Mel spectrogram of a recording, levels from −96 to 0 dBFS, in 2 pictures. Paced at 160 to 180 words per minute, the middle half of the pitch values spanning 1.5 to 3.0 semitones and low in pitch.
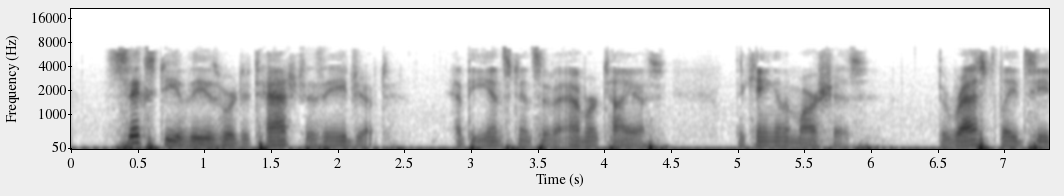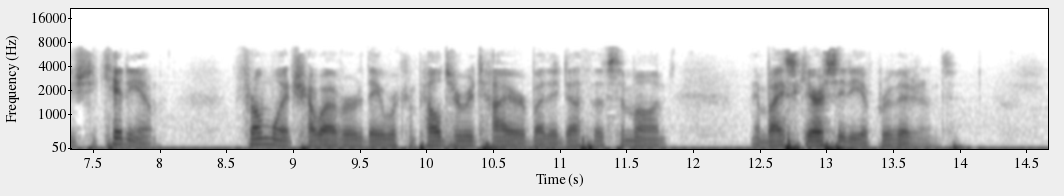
Yes: average, 170 wpm; narrow, 2.5 semitones; low, 115 Hz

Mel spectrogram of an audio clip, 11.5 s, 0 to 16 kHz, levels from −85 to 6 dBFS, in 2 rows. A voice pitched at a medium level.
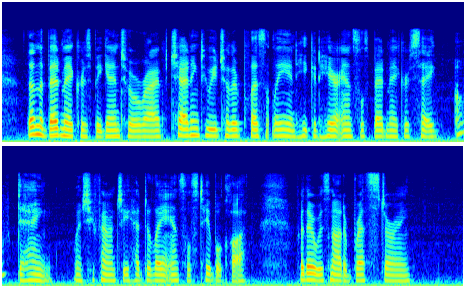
Yes: medium, 160 Hz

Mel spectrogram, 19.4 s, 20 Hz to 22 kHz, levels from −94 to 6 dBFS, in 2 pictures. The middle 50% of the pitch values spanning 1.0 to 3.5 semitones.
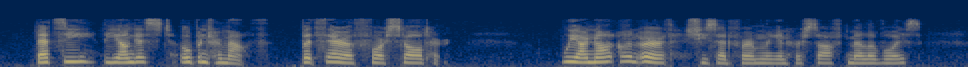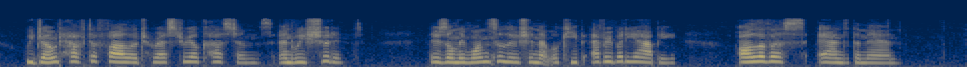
Yes: average, 3.0 semitones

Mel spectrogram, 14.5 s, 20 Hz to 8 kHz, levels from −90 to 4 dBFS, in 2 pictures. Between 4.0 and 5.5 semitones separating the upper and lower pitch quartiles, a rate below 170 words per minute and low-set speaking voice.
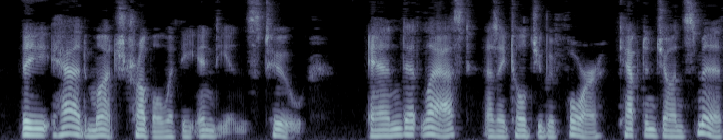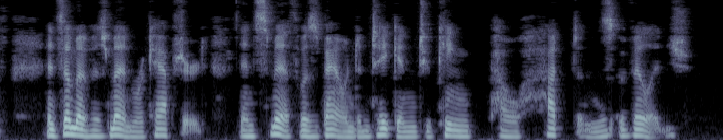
No: average, 3.6 semitones; average, 150 wpm; low, 120 Hz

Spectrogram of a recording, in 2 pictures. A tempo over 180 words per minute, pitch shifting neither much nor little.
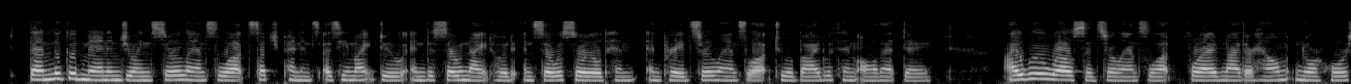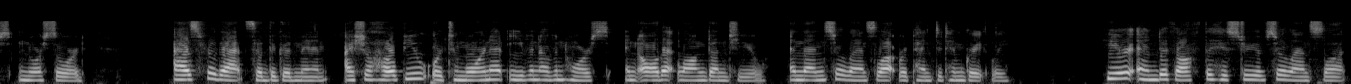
No: average, 195 wpm; narrow, 2.1 semitones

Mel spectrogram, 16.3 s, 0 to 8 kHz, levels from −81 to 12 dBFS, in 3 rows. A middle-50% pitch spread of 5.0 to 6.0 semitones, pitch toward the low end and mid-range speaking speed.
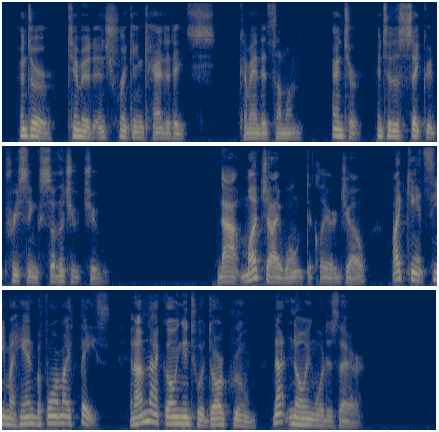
Yes: wide, 5.6 semitones; low, 115 Hz; average, 160 wpm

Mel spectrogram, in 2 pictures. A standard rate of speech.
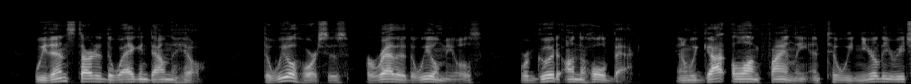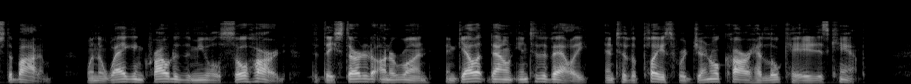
No: fast, 210 wpm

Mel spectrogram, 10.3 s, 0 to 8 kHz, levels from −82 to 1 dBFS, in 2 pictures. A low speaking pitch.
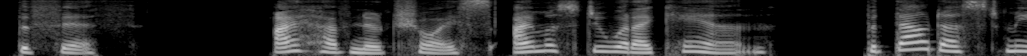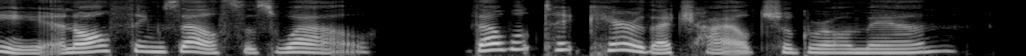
No: high, 230 Hz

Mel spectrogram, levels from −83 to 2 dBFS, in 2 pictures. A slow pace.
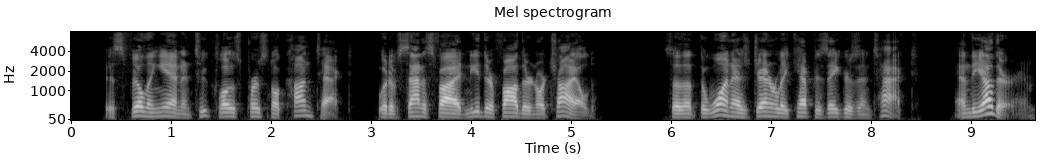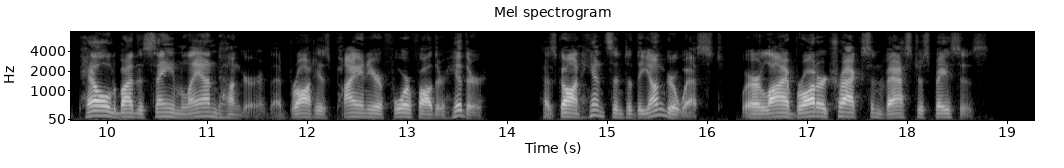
No: average, 170 wpm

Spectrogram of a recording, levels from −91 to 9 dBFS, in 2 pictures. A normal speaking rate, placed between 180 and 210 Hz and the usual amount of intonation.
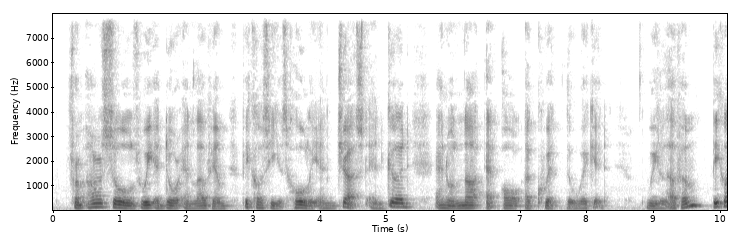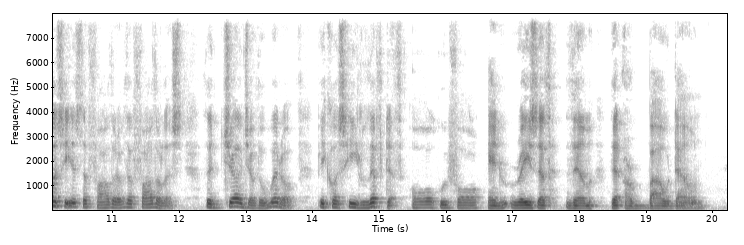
No: average, 155 wpm; low, 110 Hz; average, 4.8 semitones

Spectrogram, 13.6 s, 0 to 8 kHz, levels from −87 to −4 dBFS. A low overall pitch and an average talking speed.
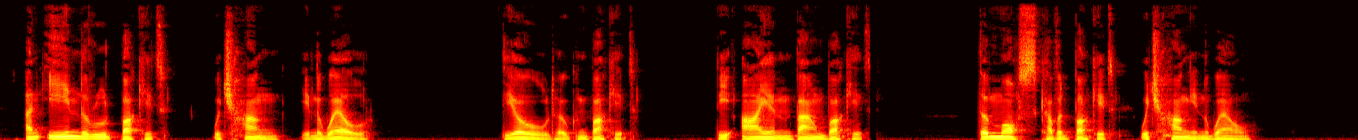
No: very low, 90 Hz; slow, 120 wpm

